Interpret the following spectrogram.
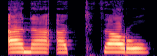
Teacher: کلمت انا کے آخری میں الف ہے لیکن ہم مد الف کو ظاہر نہیں کریں گے، حرف نون کو صرف زبر سے پڑھیں گے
